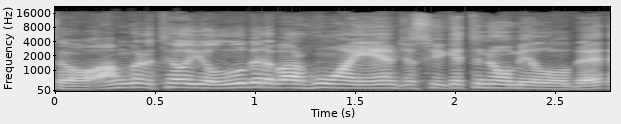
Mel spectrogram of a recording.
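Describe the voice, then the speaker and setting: A man with an Israeli accent and ordinary pitch variation. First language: Hebrew. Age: 30s. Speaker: guest lecturer. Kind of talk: lecture.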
